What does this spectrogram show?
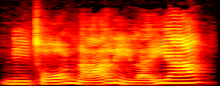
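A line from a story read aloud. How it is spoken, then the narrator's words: Plain. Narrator (Chinese): 小海龟说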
